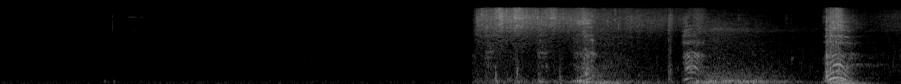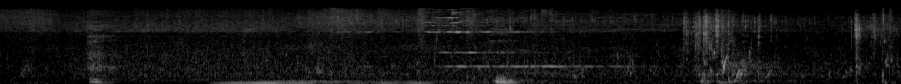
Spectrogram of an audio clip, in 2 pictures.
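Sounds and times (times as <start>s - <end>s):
hissing rush: 4.7s - 15.8s.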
